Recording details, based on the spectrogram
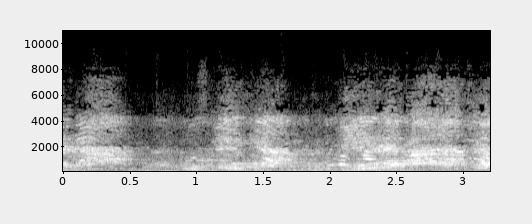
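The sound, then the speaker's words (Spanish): Families gathered at the doors of a courthouse shouting together, loud overlapping voices rising and falling in waves with no clear individual words. “Ha sido una mañana muy movida a las puertas de los juzgados, donde se han escuchado los gritos de las familias que allí se han concentrado.”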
